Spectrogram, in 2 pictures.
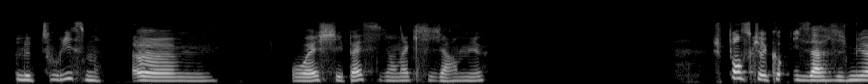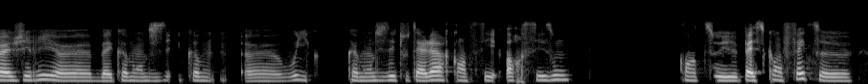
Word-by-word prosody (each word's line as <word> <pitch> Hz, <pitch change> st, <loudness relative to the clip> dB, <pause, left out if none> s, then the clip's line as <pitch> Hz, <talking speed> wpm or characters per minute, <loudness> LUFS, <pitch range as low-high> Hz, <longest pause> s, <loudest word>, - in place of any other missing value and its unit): Le 210 Hz, -2 st, 0 dB
tourisme? 215 Hz, -4 st, -6 dB, 0.3 s
Hem 175 Hz, -2 st, +2 dB, 0.8 s
ouais, 170 Hz, +1 st, +3 dB
je -, -, -2 dB
sais 180 Hz, -, -3 dB
pas 185 Hz, +4 st, +2 dB
s'il 195 Hz, -4 st, -18 dB
y -, -, -7 dB
en 175 Hz, -, -7 dB
a 180 Hz, -, -2 dB
qui 185 Hz, 0 st, -11 dB
gère 170 Hz, 0 st, -4 dB
mieux. 175 Hz, +2 st, -8 dB, 2.3 s
Je -, -, -10 dB
pense 290 Hz, -3 st, +5 dB
que 220 Hz, -, +3 dB
quand 240 Hz, +4 st, -1 dB
ils 200 Hz, -2 st, 0 dB
arrivent 185 Hz, 0 st, +4 dB
mieux 200 Hz, 0 st, +2 dB
à 190 Hz, -1 st, +7 dB
gérer 200 Hz, +3 st, 0 dB
heu, 175 Hz, -1 st, +1 dB
bah 165 Hz, -1 st, 0 dB
comme 180 Hz, 0 st, -3 dB
on 170 Hz, -, -6 dB
disait, 175 Hz, +1 st, -8 dB
comme 180 Hz, -3 st, -4 dB, 0.3 s
heu, 160 Hz, 0 st, -5 dB
oui, 190 Hz, +4 st, -6 dB, 0.3 s
comme 185 Hz, -2 st, -3 dB
on 175 Hz, -, -3 dB
disait 185 Hz, +2 st, 0 dB
tout 190 Hz, 0 st, -12 dB
à 180 Hz, -2 st, +6 dB
l'heure, 200 Hz, +2 st, +5 dB
quand 180 Hz, -3 st, -4 dB
c'est 185 Hz, -1 st, -6 dB
hors 185 Hz, -, +1 dB
saison 210 Hz, +2 st, -2 dB, 1.1 s
quand, 185 Hz, -1 st, -5 dB
heu 175 Hz, -1 st, +4 dB
parce 180 Hz, +1 st, +7 dB
qu'en 205 Hz, -3 st, -2 dB
fait 255 Hz, +3 st, +1 dB
heu 170 Hz, -2 st, 0 dB
185 Hz, 160 wpm, -24 LUFS, 175-200 Hz, 2.3 s, à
